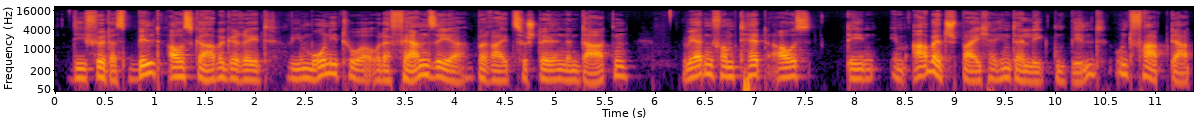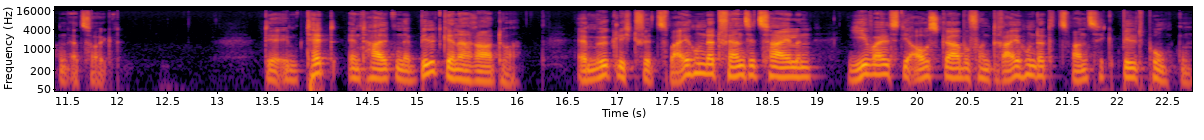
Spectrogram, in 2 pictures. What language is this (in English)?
German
